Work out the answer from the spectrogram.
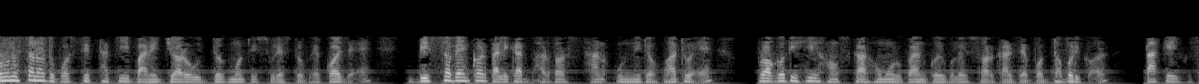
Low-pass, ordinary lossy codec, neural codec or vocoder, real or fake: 3.6 kHz; MP3, 32 kbps; none; real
